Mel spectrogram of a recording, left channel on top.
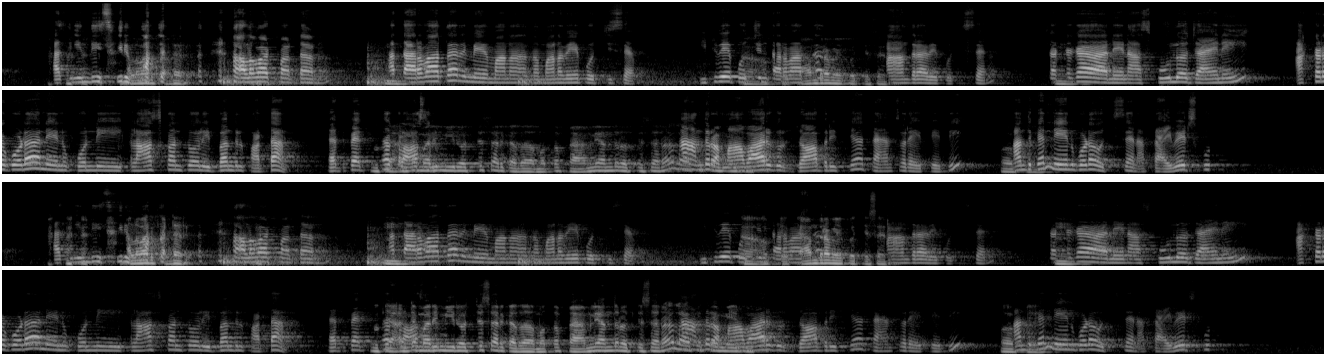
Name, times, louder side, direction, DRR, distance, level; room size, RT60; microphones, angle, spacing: voice 1, 0.5-1.5 2.2-3.3 3.9-5.9 6.2-6.4 7.0-8.2 8.8-9.4 9.7-9.9 10.5-12.4 12.9-16.1 16.5-17.6 20.0-22.8 23.3-25.3, left 5 dB, 85° left, 16 dB, 0.6 m, -30 dB
voice 2, 1.0-1.9 3.8-4.0 7.4-8.9 10.5-10.8 16.9-20.7 23.2-23.6, right 3 dB, 60° right, 12 dB, 0.6 m, -32 dB
sound 1, 1.5-7.1, equal, 20° left, 7.0 m, -44 dB
17.5 x 15.5 x 3.7 m, 0.83 s
head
